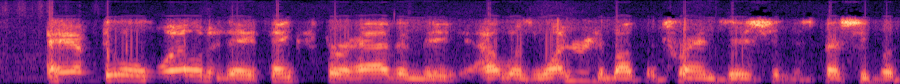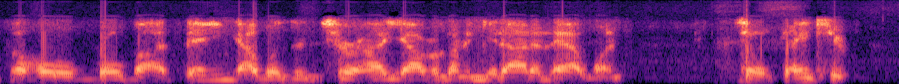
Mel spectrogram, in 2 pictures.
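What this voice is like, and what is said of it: Voice sounds electronic. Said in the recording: “Your voice sounds a little electronic here”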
